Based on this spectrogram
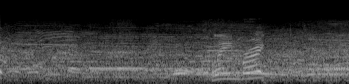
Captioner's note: crowd cheering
